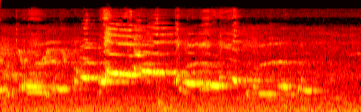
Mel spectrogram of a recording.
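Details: Australian magpie singing while perched at the top of a tree branch in the Victorian countryside, Australia: rich, flute-like warbling with gliding notes that rise and fall, tumbling together over about three seconds.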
